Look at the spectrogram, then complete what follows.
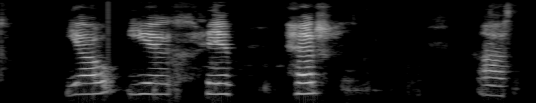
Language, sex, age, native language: Icelandic, male, 9, Icelandic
